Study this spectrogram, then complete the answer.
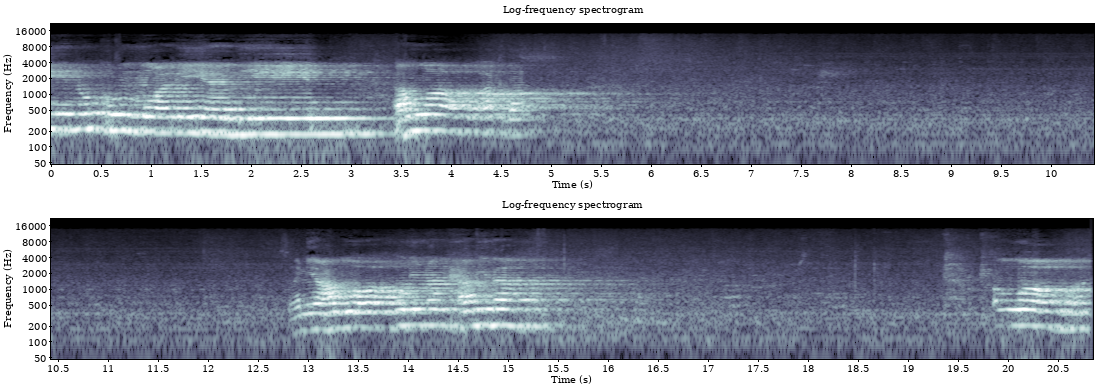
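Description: A man chants slowly in long, drawn-out phrases through a microphone, echoing in a large hall.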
